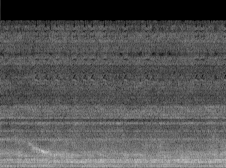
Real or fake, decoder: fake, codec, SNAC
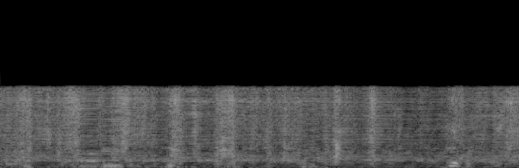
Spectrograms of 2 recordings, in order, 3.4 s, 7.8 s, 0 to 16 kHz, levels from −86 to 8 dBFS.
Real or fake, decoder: fake, vocoder, HiFi-GAN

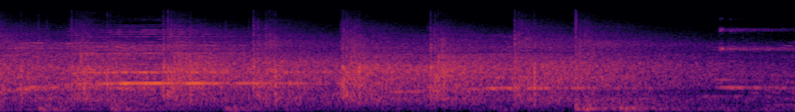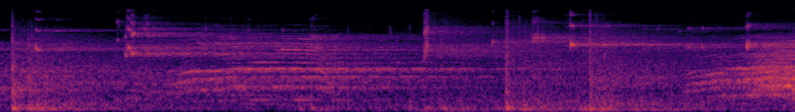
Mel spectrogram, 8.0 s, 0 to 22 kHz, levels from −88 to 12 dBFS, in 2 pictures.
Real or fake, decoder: real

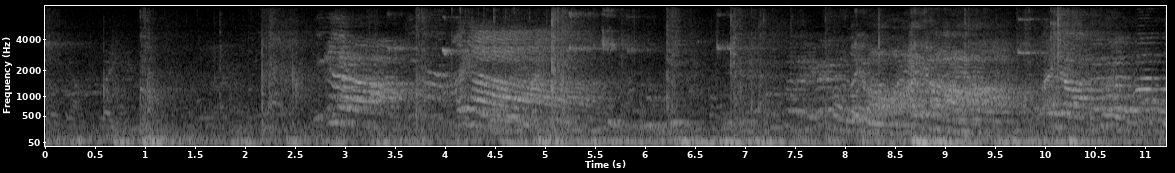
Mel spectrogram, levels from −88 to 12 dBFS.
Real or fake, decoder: real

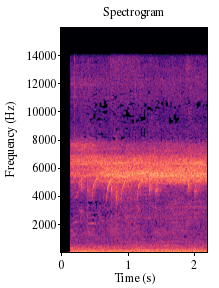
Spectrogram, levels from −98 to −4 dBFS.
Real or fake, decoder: real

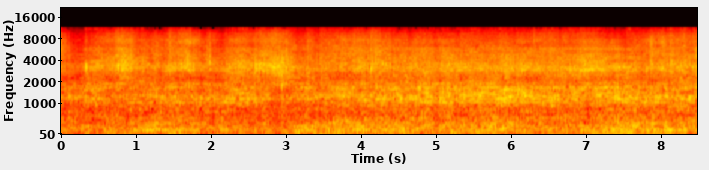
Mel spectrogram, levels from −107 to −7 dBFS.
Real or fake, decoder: fake, codec, SNAC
